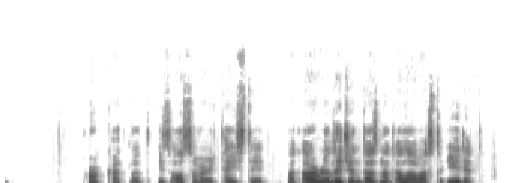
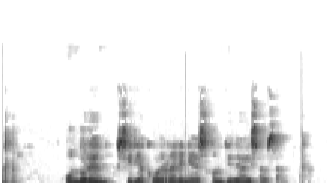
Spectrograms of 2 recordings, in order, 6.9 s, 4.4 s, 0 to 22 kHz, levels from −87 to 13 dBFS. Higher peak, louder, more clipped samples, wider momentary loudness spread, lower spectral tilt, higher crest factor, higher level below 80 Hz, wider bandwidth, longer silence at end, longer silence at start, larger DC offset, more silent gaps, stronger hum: about the same, -2 dBFS vs -2 dBFS; second, -23 LUFS vs -15 LUFS; neither; first, 15 LU vs 7 LU; first, -4.5 dB/octave vs -3 dB/octave; first, 22 dB vs 16 dB; second, -64 dBFS vs -58 dBFS; first, 16 kHz vs 10 kHz; about the same, 0.65 s vs 0.65 s; first, 1.2 s vs 0.05 s; neither; neither; neither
